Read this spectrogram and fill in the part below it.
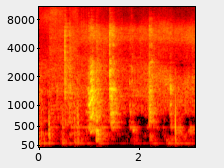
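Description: Egg fry being stirred in a pan: a handful of spatula scrapes and taps over a light sizzle, close and moderately loud, with no voices.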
